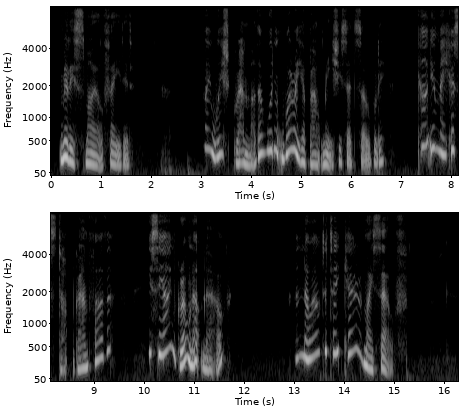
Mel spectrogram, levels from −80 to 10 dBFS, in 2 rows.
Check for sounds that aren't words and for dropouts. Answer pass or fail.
pass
